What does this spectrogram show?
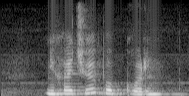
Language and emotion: Russian, neutral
